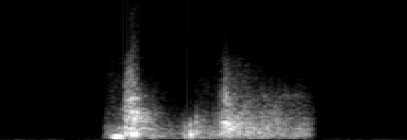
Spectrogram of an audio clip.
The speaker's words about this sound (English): I mean, did that ghost just sneeze? It does sound like a sneeze. But it does sound like a sneeze.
